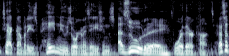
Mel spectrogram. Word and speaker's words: Azure: I think it's Azure, like Asher Roth, but with a hard S.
